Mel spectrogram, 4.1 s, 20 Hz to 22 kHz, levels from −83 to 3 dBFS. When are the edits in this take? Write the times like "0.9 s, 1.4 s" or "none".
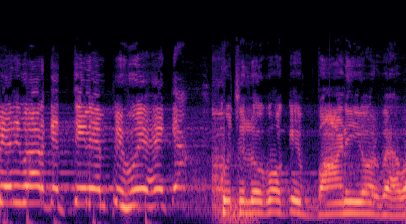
2.0 s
